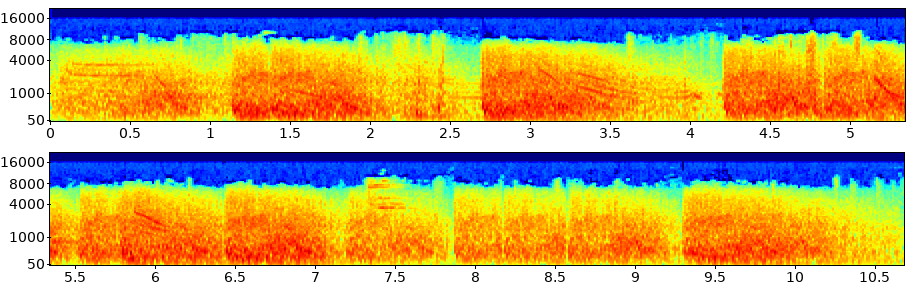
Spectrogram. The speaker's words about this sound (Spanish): ocultos tras distintas ventanas, cuyos cristales rompen primero, siguen disparando en todas direcciones contra sus enemigos.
